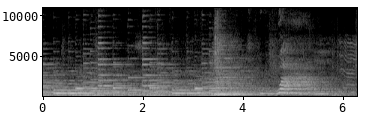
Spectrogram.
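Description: Acoustic guitar played solo: a short melody of single picked notes, then two fuller strummed chords about halfway through.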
